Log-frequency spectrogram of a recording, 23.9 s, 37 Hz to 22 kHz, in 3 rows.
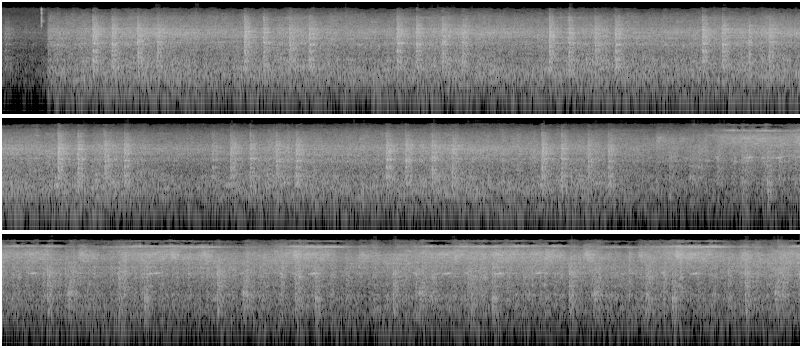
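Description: Norfolk Southern freight train with an ex-Conrail 840CW trailing in Conrail livery, on the Fort Wayne Line in Trainz 2022, rumbling past loud and steady with clattering wheels and a faint squeal late on.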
